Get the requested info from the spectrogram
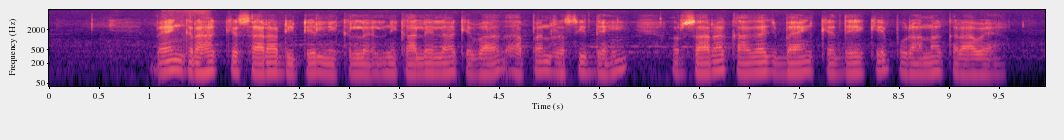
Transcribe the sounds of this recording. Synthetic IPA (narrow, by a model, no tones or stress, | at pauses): bɛ̃ːŋk̚ɡɾaːɦəkːesaːɾaɖiːʈeːlnɪkaːlelakebaːd̪aːpənɾəsid̪əɦĩɔːɾsaːɾakaːɡəd͡ʒbɛ̃ːŋkːed̪eːkepʊɾaːnakəɾaːwẽː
